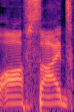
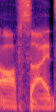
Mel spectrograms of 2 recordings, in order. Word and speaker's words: offside: And by the way, it's offside, not offsides, as Dawson corrected everybody in the group chat the other day.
